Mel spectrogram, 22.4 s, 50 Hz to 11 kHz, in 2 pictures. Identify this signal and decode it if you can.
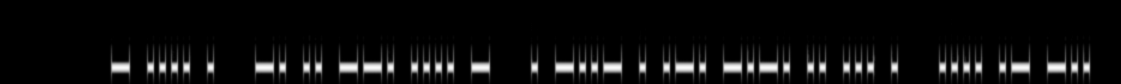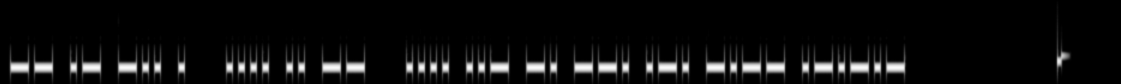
Morse code, heard as a keyed tone, about 20 wpm, 700 Hz. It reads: THE NIGHT EXERCISE HAD MADE HIM HUNGRY.
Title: Sentences from Top 1400 Words 20wpm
